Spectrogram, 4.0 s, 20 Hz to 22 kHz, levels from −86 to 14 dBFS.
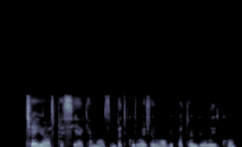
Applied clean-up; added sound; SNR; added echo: none; none; none; none.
